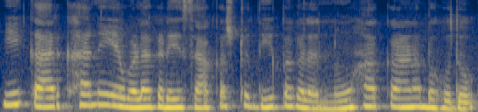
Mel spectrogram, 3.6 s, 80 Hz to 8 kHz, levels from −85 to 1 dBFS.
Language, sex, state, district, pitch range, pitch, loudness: Kannada, female, Karnataka, Bangalore, 215-250 Hz, 230 Hz, -13 LUFS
